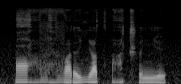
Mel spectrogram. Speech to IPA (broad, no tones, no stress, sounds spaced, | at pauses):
ʕ ɑ̤ v æ̤ v ɑ ɾ ə ʎ ɑ t͡sʼ ɑ̤ t͡ʃʼ ʌ ɲ ɪ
